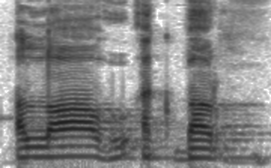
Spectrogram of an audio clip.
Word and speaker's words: اللہ اکبر: تو نماز نہیں ہوگی۔ درست تلفظ کیا ہے؟ اللہ اکبر۔ ایک اور غلطی جس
